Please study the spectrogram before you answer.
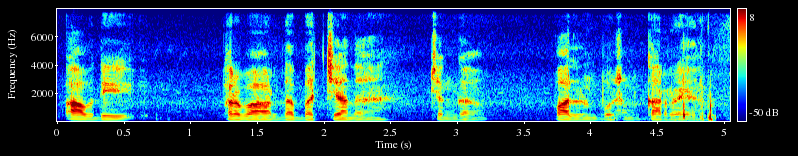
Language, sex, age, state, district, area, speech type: Punjabi, male, 30-45, Punjab, Bathinda, rural, spontaneous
